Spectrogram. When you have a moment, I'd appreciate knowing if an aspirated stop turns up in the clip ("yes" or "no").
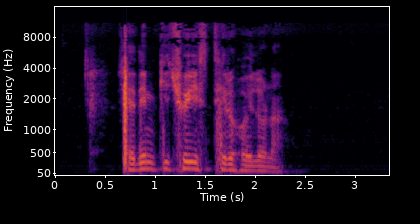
yes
